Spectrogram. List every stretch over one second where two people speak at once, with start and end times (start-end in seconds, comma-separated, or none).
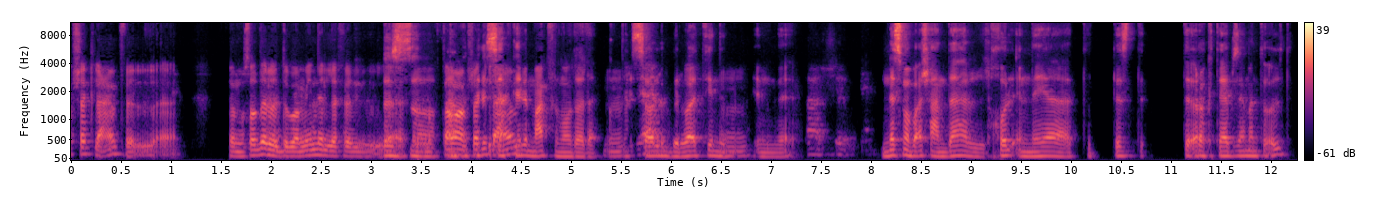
3.1-4.5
